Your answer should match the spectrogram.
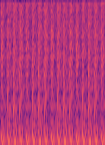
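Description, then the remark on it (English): Loud fire from pylon-mounted machine guns rising from tiled floors in a rapid, steady burst of evenly spaced shots, roughly ten per second, continuing unbroken for the whole moment with no voices. “Pylon-mounted machine guns swiftly bloom from the tiled floors.”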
